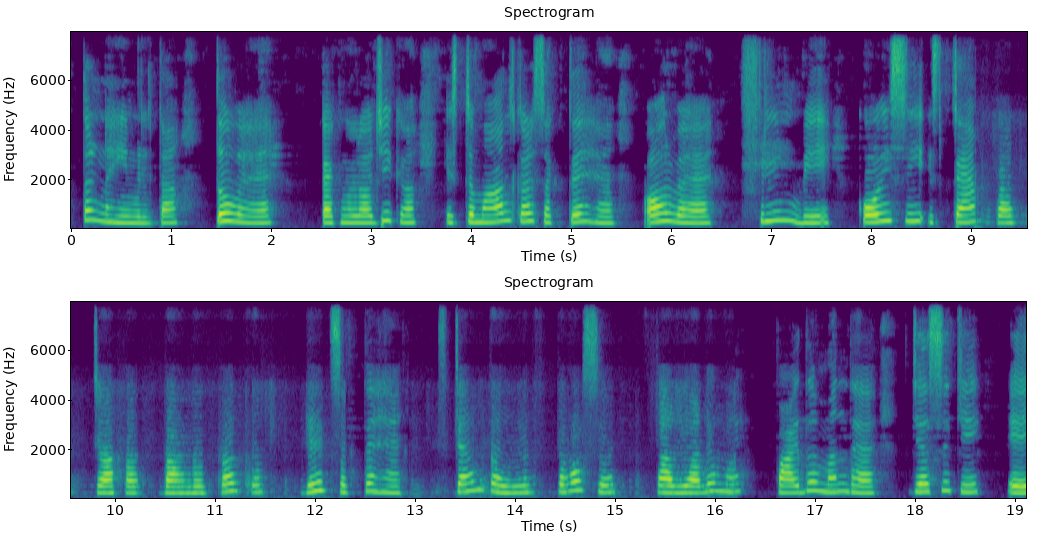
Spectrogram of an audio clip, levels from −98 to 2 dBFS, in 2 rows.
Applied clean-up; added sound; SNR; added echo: neural mask model DeepFilterNet 3.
